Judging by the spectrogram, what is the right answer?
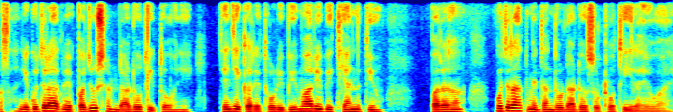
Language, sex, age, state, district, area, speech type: Sindhi, female, 45-60, Gujarat, Kutch, urban, spontaneous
